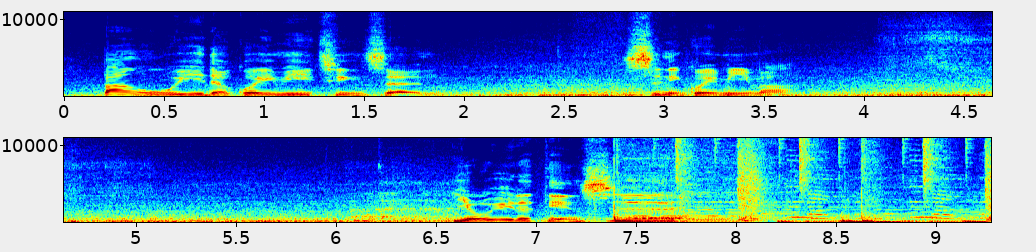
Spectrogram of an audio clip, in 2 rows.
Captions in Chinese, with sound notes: 幫 51 的閨蜜慶生 是你閨蜜嗎？ （吸氣） （嘆氣 ） 猶豫的點是....?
